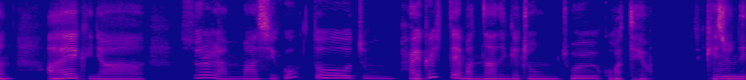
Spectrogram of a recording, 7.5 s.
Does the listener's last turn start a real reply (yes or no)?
yes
